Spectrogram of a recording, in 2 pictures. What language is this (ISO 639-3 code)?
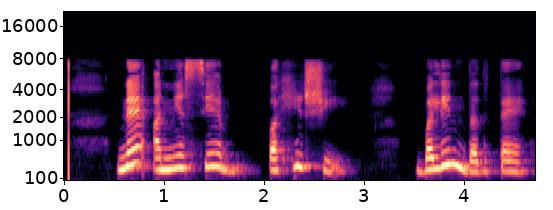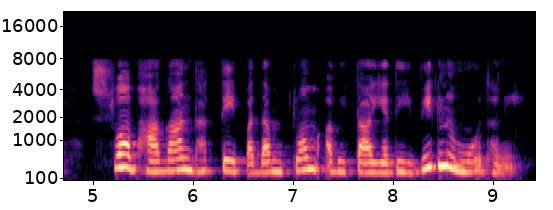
san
